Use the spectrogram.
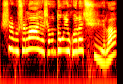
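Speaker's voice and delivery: high, squeaky-small minion voice; little demon underling. Acted. Little demon offers the chief a guess, high-pitched. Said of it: "小妖说".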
